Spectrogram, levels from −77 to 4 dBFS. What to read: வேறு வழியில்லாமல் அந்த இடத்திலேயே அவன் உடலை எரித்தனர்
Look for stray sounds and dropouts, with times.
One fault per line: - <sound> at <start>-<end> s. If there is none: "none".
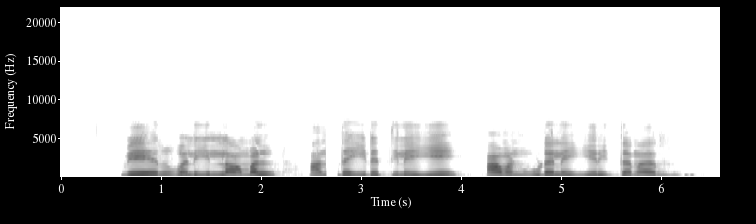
- dropout at 2.6-2.8 s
